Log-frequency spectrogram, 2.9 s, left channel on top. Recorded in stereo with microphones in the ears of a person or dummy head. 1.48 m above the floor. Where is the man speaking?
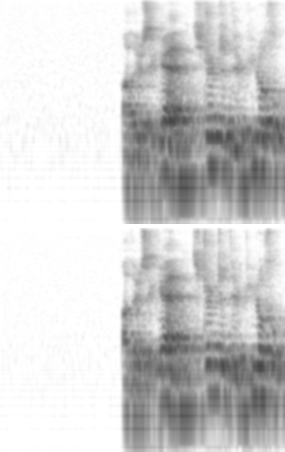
70° right (ahead or behind), 6 m; by 2.8 s 80° right, 4 m.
